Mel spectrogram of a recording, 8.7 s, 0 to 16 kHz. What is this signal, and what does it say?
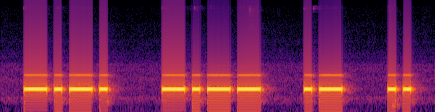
Morse code, heard as a keyed tone, about 8 wpm, 660 Hz. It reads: C Y A I
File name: jh8cbh / 2025cw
